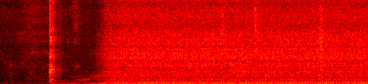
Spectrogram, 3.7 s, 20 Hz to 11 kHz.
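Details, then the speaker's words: Coleman Mach 15 15,000 BTU RV air conditioner with newly fitted Supco SPP6 hard start capacitor on a 2000 W Xantrex Pro pure sine inverter: near silence, a click, then fan and compressor build to a rushing hum as the unit restarts after the compressor start tripped the inverter. "I didn't trip the breaker didn't I yeah looks like I did not the breaker but the inverter"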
